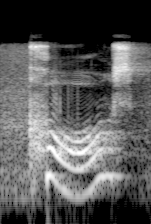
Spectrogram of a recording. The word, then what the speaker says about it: Kors: you will know Michael Kors the designer or handbags etc and the surname of that cause cause look at the mouths oh talk Michael Kors call for jaw for jaw the next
